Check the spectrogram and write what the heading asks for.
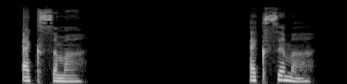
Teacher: Ek, s, m, eczema. Stress ik and keep s soft. The m is gentle.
